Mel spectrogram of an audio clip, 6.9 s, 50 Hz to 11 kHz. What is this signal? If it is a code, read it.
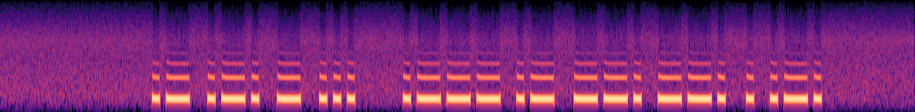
Morse code, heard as a keyed tone, hand-sent with a paddle, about 23 wpm, 350 Hz. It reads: ARTS JAGGER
